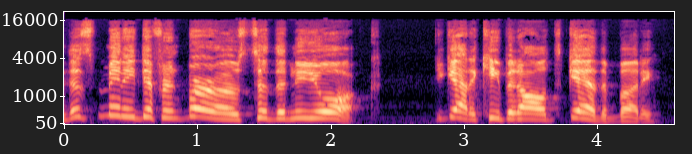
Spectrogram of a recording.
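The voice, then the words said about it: Over-exaggerated Brooklyn New York accent. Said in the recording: “You sound like you're trying to do an over-exaggerated New York accent. ... It's a Brooklyn accent.”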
